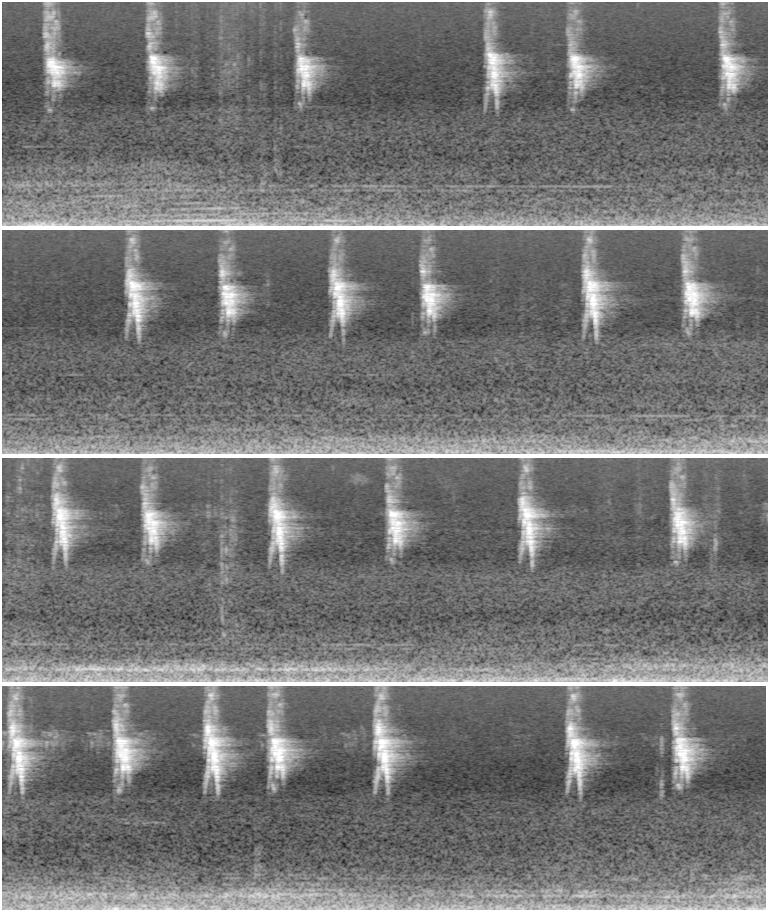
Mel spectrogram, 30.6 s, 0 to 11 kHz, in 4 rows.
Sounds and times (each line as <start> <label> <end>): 0.4 sparrow singing 1.9
2.9 sparrow singing 3.4
4.8 sparrow singing 6.3
7.2 sparrow singing 7.6
8.8 sparrow singing 10.2
10.9 sparrow singing 12.3
13.5 sparrow singing 14.9
15.8 sparrow singing 17.2
18.0 sparrow singing 19.6
20.4 sparrow singing 21.0
22.0 sparrow singing 27.2
28.6 sparrow singing 30.2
